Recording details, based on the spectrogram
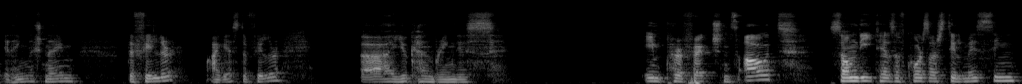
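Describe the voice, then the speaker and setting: A man in his forties, a Swiss German native speaker with a Swiss German accent, hosting a casual hobby video in halting English with many fillers as he searches for words. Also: a little high, pushed and bright. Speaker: model rocket hobbyist, channel host. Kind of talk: casual show-and-tell video.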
